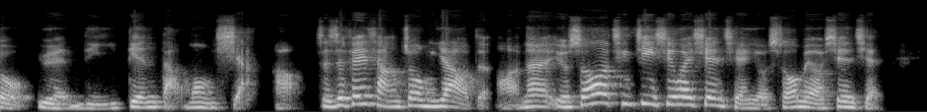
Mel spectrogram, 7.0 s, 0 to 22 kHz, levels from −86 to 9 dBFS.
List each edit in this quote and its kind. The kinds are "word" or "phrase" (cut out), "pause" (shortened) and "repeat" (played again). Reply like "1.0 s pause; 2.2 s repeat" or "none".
2.3 s pause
